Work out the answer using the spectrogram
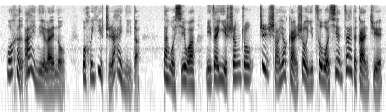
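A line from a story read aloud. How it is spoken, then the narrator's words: Smiling. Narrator (Chinese): 微笑着对我说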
